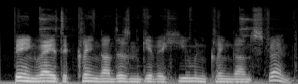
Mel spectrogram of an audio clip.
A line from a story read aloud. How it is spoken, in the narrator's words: Eric laughed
